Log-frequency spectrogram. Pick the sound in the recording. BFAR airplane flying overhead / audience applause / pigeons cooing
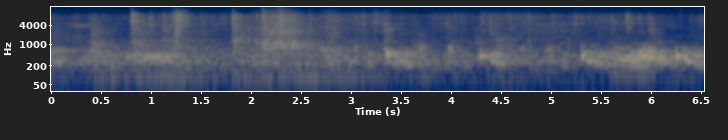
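pigeons cooing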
